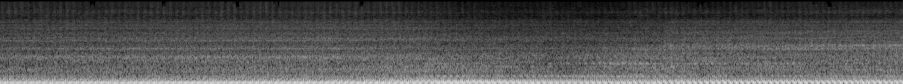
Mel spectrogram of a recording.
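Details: Honda VFR800 cold start after sitting a while, recorded in light rain: even, steady low V4 burble at cold idle, no misses or knocks; normal healthy cold idle.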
